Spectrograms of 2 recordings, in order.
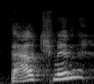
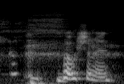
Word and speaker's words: Beauchemin: indeed everybody this has been the Reverend Christina bouman bman God lord I messed that up how do you say your last name bman bman I've known you for like 10 years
